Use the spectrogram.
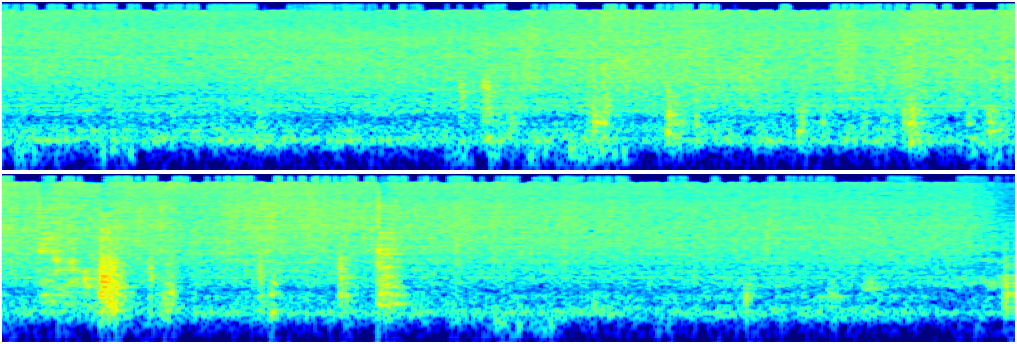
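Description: Chopped ridge gourd frying in a pan for a banana flower and lentil dish, a loud continuous sizzle with scraping stirs and clatter throughout.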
